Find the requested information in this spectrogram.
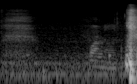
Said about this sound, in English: I'm going to sneeze, I think.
